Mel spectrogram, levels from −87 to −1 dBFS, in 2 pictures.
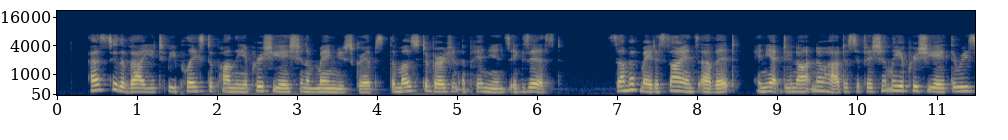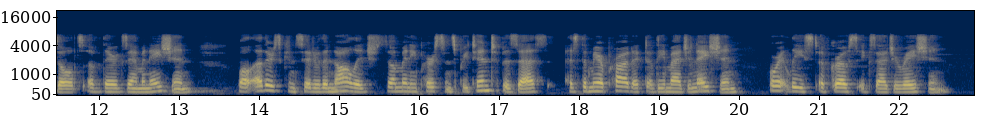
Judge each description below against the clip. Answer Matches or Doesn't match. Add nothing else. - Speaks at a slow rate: Doesn't match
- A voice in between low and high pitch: Matches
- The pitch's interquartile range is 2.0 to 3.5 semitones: Matches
